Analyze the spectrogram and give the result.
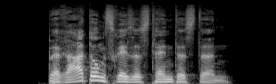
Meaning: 1. superlative degree of beratungsresistent 2. inflection of beratungsresistent: strong genitive masculine/neuter singular superlative degree
- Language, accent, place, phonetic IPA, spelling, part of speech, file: German, Germany, Berlin, [bəˈʁaːtʊŋsʁezɪsˌtɛntəstn̩], beratungsresistentesten, adjective, De-beratungsresistentesten.ogg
